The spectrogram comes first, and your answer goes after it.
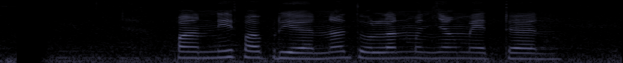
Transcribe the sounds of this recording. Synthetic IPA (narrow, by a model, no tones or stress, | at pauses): fanifab̥ɾianad̪̥o̤lanməɲaŋmeɖ̥a̤n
